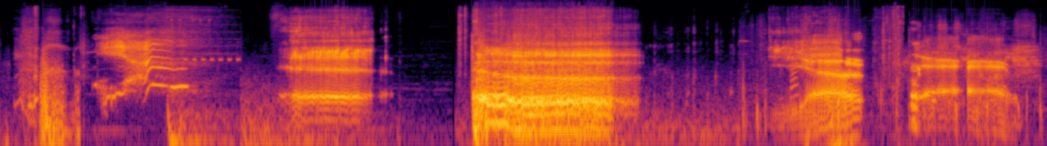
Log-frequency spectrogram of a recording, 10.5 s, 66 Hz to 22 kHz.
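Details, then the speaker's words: Several long, loud, voiced belches in a row with brief pauses, while playing CS2; speaker apologizes for letting one out. Ordinary burping. "yeah sorry about that I had to let that one out"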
